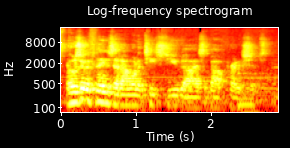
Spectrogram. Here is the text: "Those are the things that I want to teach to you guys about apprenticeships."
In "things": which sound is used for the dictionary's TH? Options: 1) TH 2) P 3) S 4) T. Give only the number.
1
